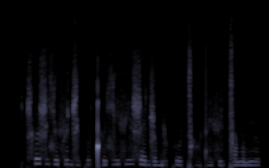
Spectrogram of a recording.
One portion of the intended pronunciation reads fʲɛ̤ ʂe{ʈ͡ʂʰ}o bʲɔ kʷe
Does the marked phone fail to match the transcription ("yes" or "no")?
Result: yes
